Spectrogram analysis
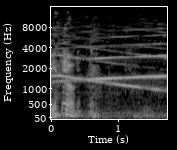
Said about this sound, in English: Oh, my God. There's another siren.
